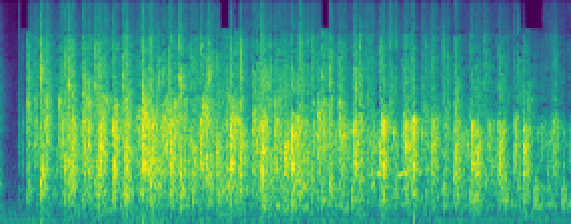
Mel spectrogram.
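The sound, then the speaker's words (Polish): Dense, steady applause from a crowd, many hands clapping at once in a loud, continuous patter that holds for several seconds without any talking, measured by a clap meter as the audience reacts to proposed ideas. “Państwo zaczynacie bić brawo, sprawdzimy to, proszę bardzo.”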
